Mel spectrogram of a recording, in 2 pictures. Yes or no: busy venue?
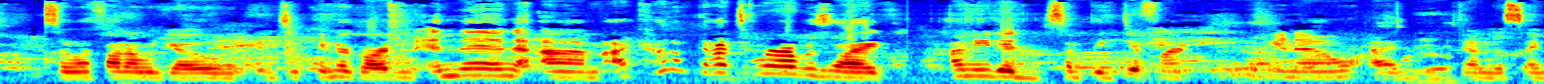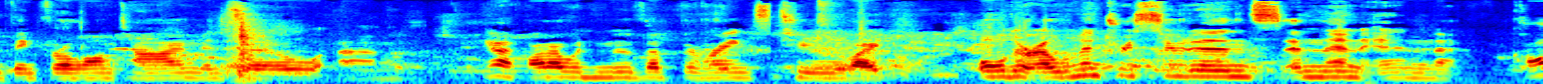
yes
